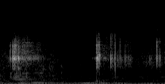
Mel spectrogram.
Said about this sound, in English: My keys. My missing keys. They fell out of the pocket. They were in my coat all the time.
